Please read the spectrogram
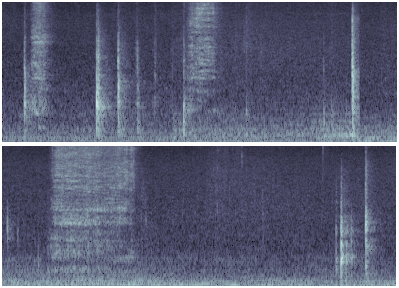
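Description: Chef's knife chopping cilantro on a cutting board, a few quick strokes in the first two seconds. A knock follows, then a rasping scrape about four and a half seconds in as the chopped food is scraped off the board into a ceramic bowl. Two light knocks come near the end.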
